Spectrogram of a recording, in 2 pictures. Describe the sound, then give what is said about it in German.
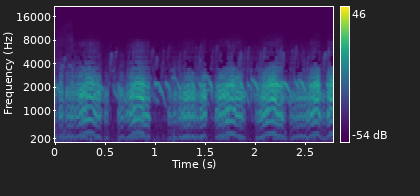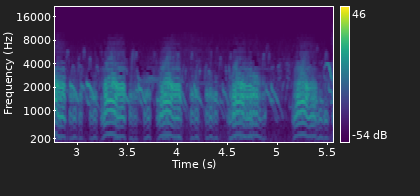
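A common shelduck gives a rapid series of nasal, honking calls, repeated in quick rhythmic bursts, loud, with no other voices. “Schwarzen Kopf und so einen schönen rot-orangenen Streifen über die Brust und noch einen schwarzen Klecks auf die Flügel und hinten am Schwanz auch nochmal so orange und schwarz und dann ist es schon eine Brandgans und ein schöner Vogel.”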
